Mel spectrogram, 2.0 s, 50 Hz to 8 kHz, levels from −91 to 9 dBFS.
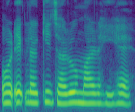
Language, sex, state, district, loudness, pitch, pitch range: Hindi, female, Arunachal Pradesh, Lower Dibang Valley, -13 LUFS, 220 Hz, 215-230 Hz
